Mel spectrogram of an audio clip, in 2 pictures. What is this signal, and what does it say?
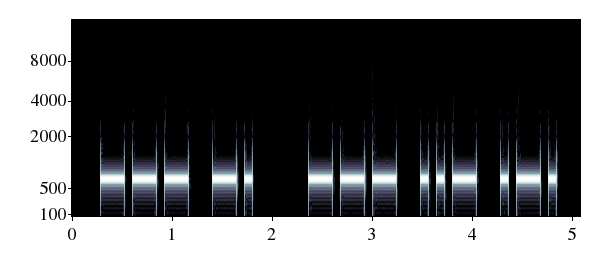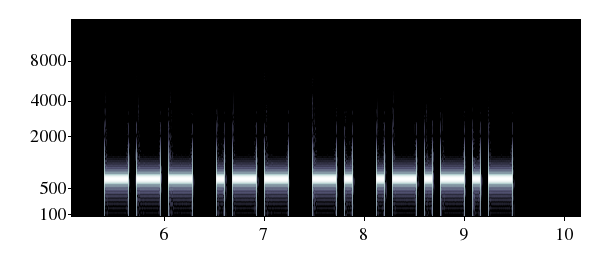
Morse code, heard as a keyed tone, about 15 wpm, 700 Hz. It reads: ON OUR OWN.
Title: Sentences from Top 1500 Words 15wpm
